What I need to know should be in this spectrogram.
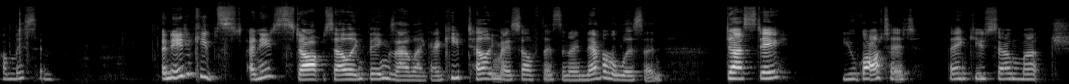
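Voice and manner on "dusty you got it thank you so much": really bad, badly faked British accent. Speaker thanking a buyer for a sold item, in a really bad british accent. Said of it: "talking in a really bad British accent".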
